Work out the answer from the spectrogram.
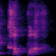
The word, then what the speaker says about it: Cooper: from charleston side you cross the cooper river some locals say cuppa and go through mount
